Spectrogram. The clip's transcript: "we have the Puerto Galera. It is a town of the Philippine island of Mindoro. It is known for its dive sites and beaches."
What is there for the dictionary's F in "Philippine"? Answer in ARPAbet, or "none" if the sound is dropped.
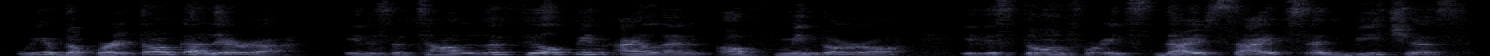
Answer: F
